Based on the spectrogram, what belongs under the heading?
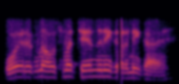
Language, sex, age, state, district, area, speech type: Hindi, male, 30-45, Rajasthan, Nagaur, rural, conversation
